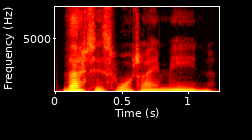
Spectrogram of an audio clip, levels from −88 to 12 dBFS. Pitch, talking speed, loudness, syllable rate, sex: 145 Hz, 245 wpm, -21 LUFS, 4.5 syllables/s, female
